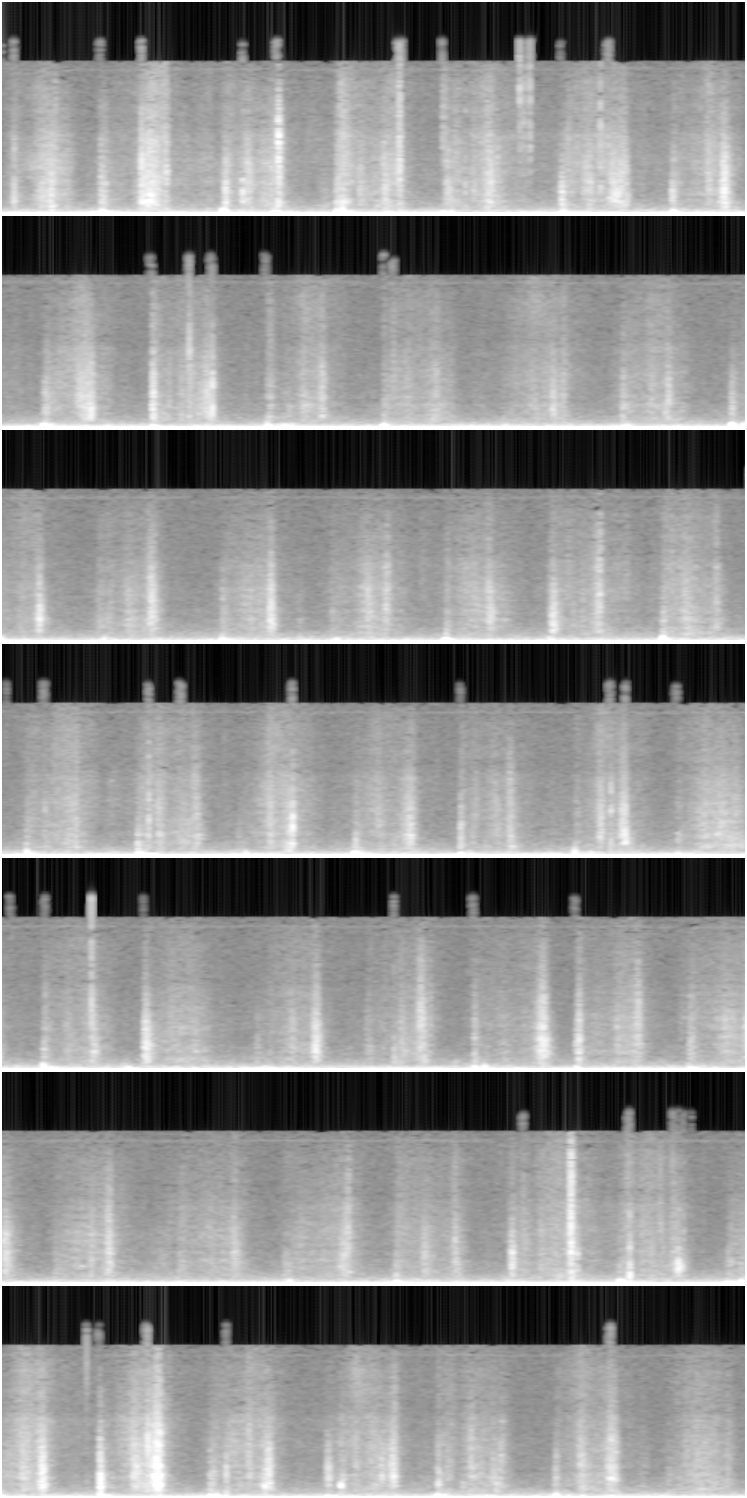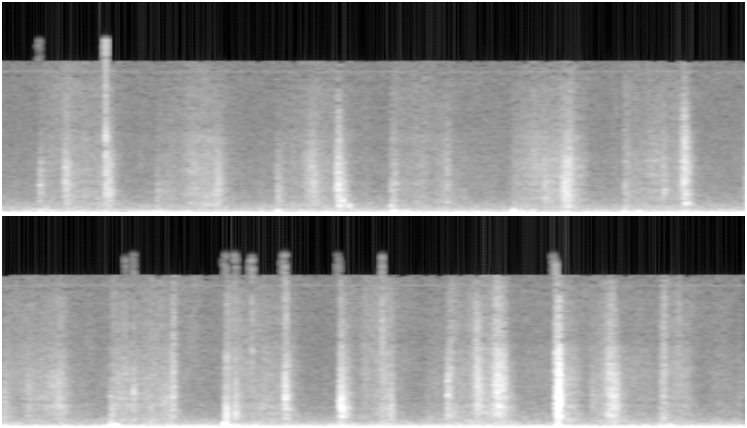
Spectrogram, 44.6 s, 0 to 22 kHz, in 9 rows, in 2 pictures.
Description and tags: concrete 03a slippers walk
Walking on concrete: slippers. Recorded with a ZOOM H2 in a basement of a house, normalized with Audacity.
concrete, footstep, footsteps, slippers, steps, walk, walking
